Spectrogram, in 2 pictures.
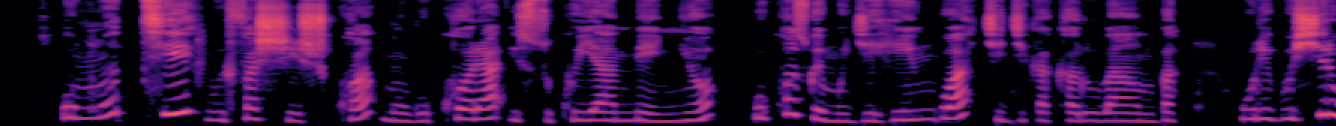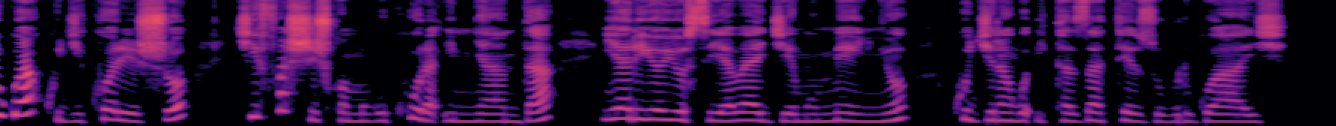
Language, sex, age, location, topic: Kinyarwanda, female, 18-24, Huye, health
